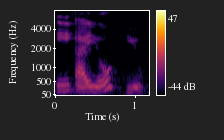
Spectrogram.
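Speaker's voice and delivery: ordinary talk, nothing marked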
